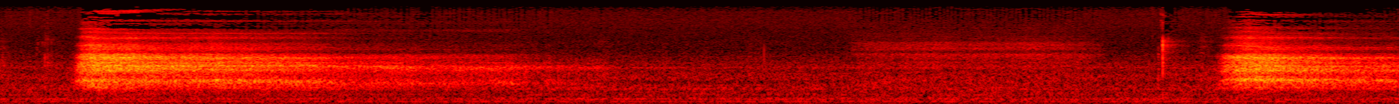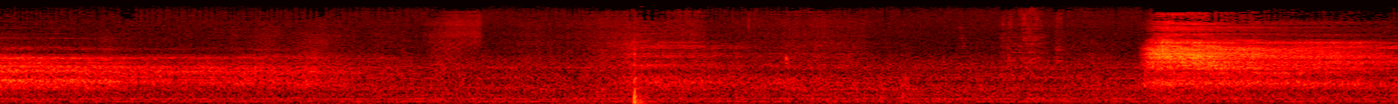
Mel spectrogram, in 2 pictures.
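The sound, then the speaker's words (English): Long, slow, deep breaths taken to settle in before group prayer: three loud, airy rushes, each lasting a few seconds, separated by long quiet gaps, with a faint click between the second and third. “We're going to begin by taking some long, slow, deep breaths in order to center ourselves.”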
